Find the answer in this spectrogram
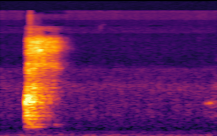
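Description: A single short, breathy burst from a person's voice, about a quarter second in and under half a second long.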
